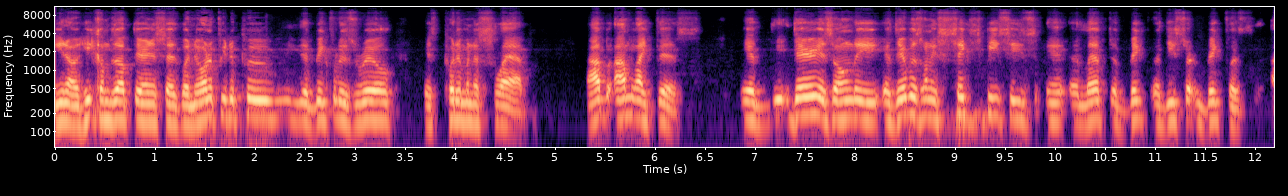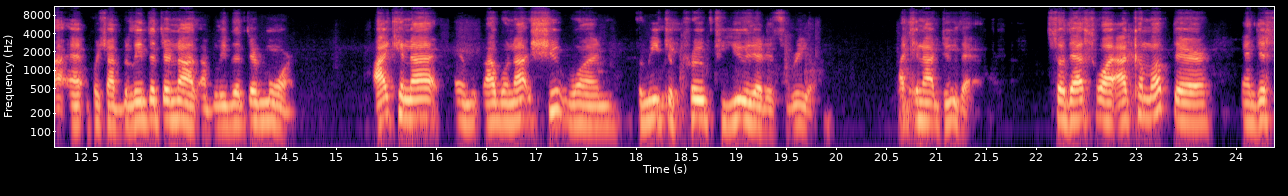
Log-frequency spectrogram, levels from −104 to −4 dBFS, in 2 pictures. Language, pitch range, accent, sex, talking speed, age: English, 135-165 Hz, American, male, 215 wpm, 40-59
